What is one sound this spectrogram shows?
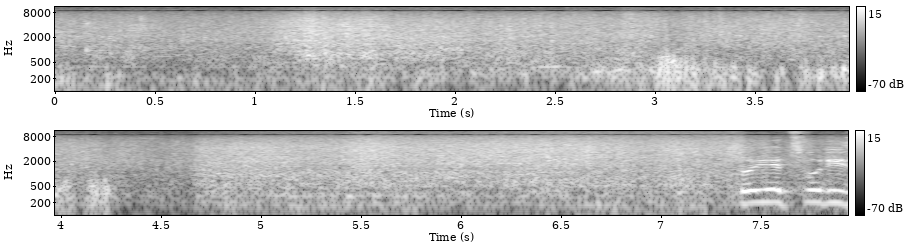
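Wind blows hard over open water.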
